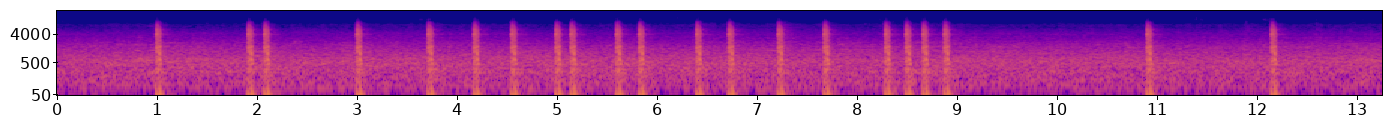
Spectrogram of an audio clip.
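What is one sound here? Short menu clicks tick as selections move up and down.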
